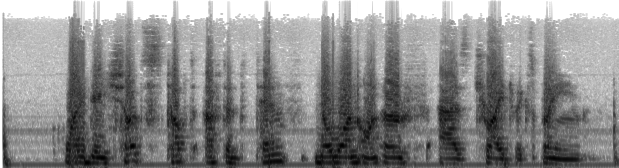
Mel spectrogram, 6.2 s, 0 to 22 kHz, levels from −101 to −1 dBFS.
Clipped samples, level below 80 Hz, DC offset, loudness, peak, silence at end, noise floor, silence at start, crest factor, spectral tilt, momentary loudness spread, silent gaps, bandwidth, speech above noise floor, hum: 0.3%; -36 dBFS; under 0.1%; -8 LUFS; 0 dBFS; 0 s; -33 dBFS; 0.05 s; 8 dB; -6 dB/octave; 9 LU; none; 14 kHz; 25 dB; none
